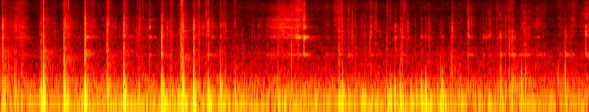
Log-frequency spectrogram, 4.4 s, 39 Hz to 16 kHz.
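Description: Fingertips and nails tap and scratch the surface of a solid, polished, leaf-shaped wooden board about 30 cm long with a round hole in its center. A quick run of dry, clicky taps with a low, hollow thump comes first, then softer, denser scratching and light tapping. Each hit dies away almost instantly, and the whole clip stays quiet.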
